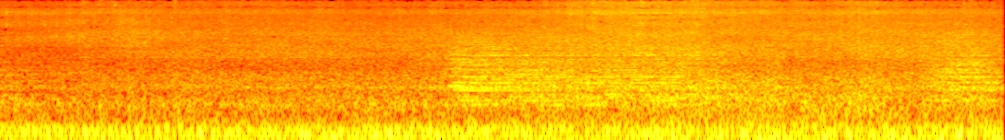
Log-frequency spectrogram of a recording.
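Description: Freight train of autorack cars rolling past at close range with a steady low rumble of wheels on rail. The rolling noise grows louder and brighter for a couple of seconds about halfway through and again near the end.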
